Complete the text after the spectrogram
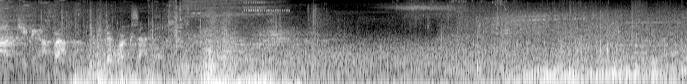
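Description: A motorbike engine starts and hums as it drives over rough ground.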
